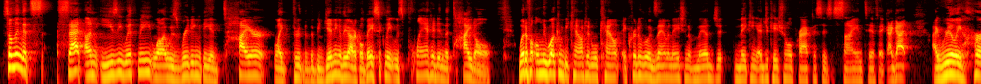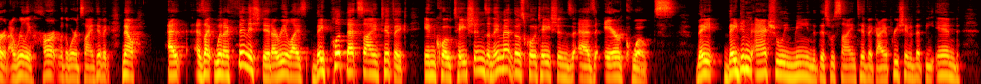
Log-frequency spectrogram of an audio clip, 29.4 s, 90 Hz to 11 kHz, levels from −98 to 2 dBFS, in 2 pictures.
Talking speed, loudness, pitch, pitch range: 195 wpm, -29 LUFS, 145 Hz, 125-160 Hz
